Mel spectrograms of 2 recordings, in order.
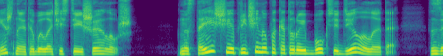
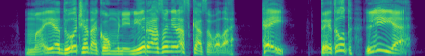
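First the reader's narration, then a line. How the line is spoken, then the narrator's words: Shouted. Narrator (Russian): крикнул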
